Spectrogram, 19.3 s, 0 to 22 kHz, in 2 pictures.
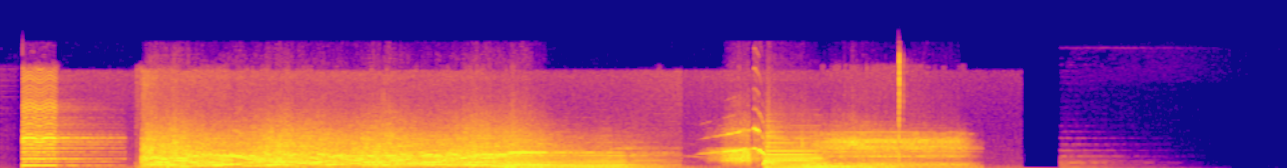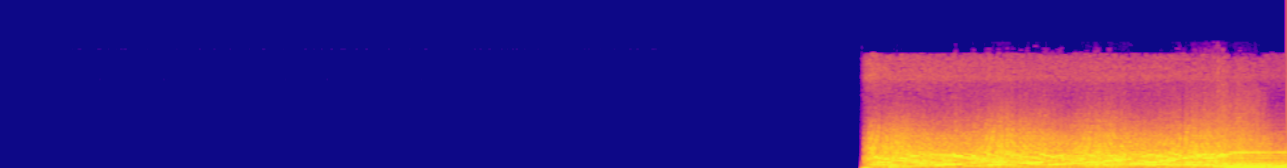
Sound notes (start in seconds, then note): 5.2 cartoon sounds; 9.1 silence; 16.0 analog synthesizer swirling sounds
